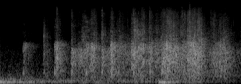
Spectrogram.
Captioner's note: applause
